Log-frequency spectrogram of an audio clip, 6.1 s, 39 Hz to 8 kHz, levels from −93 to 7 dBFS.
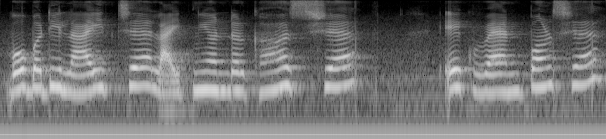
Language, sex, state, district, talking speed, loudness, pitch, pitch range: Gujarati, female, Gujarat, Valsad, 130 wpm, -17 LUFS, 275 Hz, 250-300 Hz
